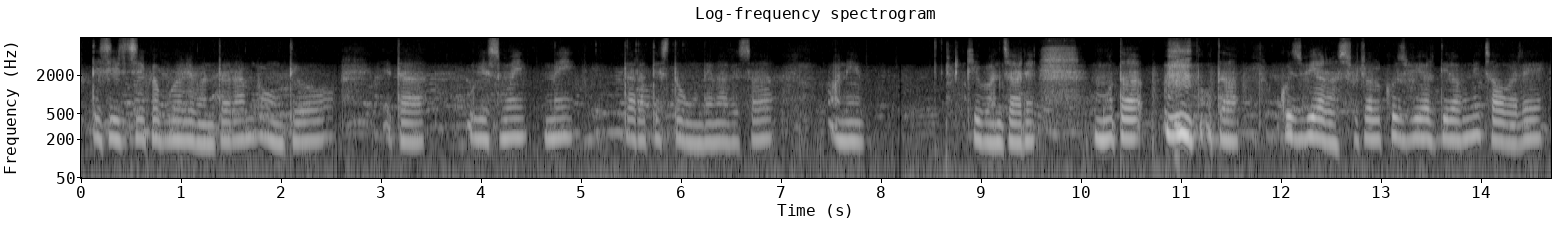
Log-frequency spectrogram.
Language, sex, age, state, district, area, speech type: Nepali, female, 45-60, West Bengal, Alipurduar, rural, spontaneous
